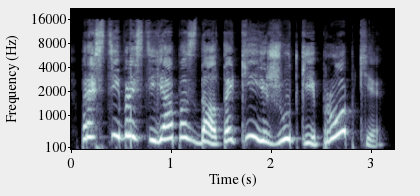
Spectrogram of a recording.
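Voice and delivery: a whirlwind tumbling into his seat apologising; breathless apology. A narrator's reading. Latecomer apologises to his date, loud and excited. Late guy bursts in.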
